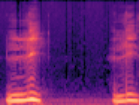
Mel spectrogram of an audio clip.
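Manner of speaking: "li" as bright "lee" with wide smile; smiling French li. Shown as a demonstration. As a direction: smile widely through "li". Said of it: "two big smiles".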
